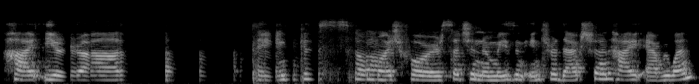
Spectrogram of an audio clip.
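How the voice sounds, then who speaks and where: A woman's voice: mid-range voice, fairly even intonation, slow pace, a bit bright, a little hiss or hum. A woman speaking informally as a guest presenter on a dull, lo-fi online call.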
